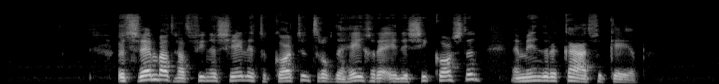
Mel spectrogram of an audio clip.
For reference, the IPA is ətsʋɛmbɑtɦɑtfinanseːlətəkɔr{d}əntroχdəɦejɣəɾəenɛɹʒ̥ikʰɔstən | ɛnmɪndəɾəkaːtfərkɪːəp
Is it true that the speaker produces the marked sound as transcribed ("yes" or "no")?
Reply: no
